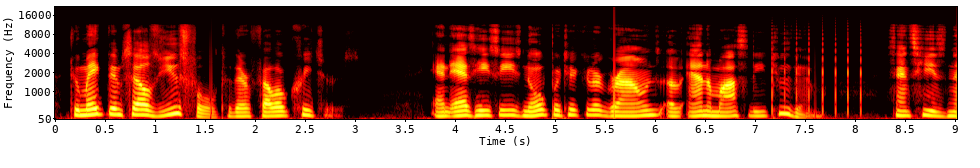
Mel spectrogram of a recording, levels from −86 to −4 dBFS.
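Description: Across the whole speech recording the two channels are drifting apart: their clocks disagree by something like 150 parts per million, so the inter-channel delay creeps up to around 1 ms by the end. Folded to mono, the resulting comb notches glide slowly downward through the spectrum, giving a continuous flanging sweep. Unlike a fixed phase offset, which colours the tone statically, the colouration here keeps moving.

A gap between stream segments opens at 1.56 s, lasting 17.6 ms, then again from 3.57 to 3.60 s (25.4 ms), at 5.59 s (10 ms) and at 7.60 s (14 ms). The two-second spacing reveals segment boundaries whose time stamps leave a hole the player pads with silence. Each is a hard-edged dropout with nothing missing from the speech, which distinguishes it from a true packet loss, where a slice of audio disappears.

From 7.18 to 8.07 s a train of clicks ticks over the speech, about seven near-identical pulses at a steady 8 per second, peaking roughly 10 dB above the signal. 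The regular, repeated shape likely comes from electrical interference or a faulty connection or power supply, not from isolated edit pops or dust-like crackle, which would vary in size and timing.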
